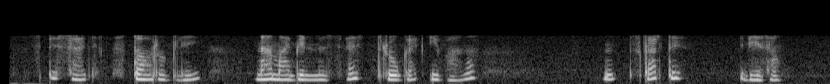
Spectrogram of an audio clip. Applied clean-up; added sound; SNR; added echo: none; none; none; none.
